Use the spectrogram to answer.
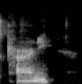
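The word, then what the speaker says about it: Kearney: Actually, the second name people generally get wrong as well because of the EA, which looks like E, but it's actually pronounced just like an A. So it's Carney, as in somebody who works in a Carney.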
